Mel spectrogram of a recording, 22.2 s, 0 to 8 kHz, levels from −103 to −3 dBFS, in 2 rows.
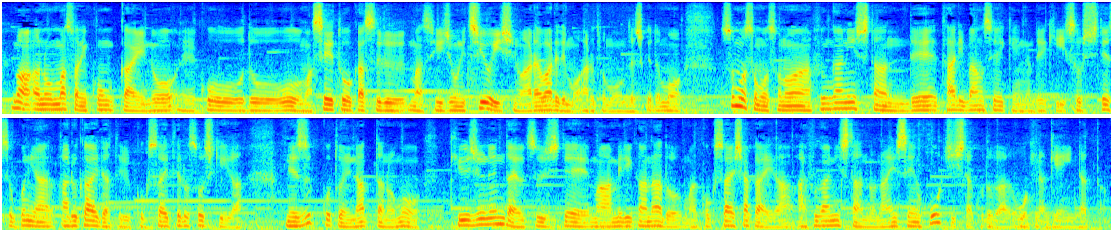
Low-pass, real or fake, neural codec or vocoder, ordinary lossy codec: none; real; none; none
